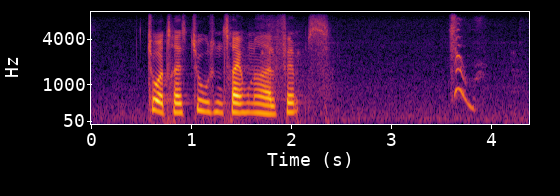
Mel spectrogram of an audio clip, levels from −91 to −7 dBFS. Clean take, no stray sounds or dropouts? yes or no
no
